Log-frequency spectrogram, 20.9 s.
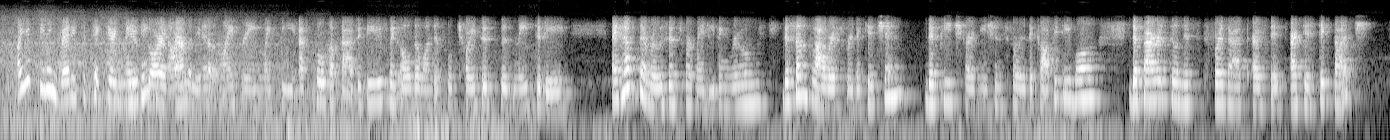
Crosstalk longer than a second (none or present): present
